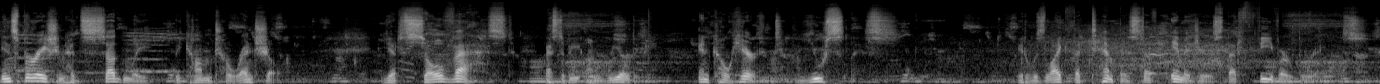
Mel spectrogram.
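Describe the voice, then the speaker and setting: A man at medium pitch and a fairly slow pace, with very wide pitch swings, long, frequent pauses and noticeable background noise. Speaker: audiobook narrator. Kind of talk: classic horror story reading.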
